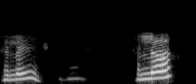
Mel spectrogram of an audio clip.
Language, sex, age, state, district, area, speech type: Santali, female, 45-60, West Bengal, Purba Bardhaman, rural, conversation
